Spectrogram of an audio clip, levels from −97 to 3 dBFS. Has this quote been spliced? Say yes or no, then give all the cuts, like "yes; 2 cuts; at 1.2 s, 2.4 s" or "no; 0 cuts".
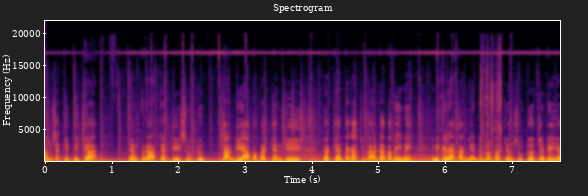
no; 0 cuts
